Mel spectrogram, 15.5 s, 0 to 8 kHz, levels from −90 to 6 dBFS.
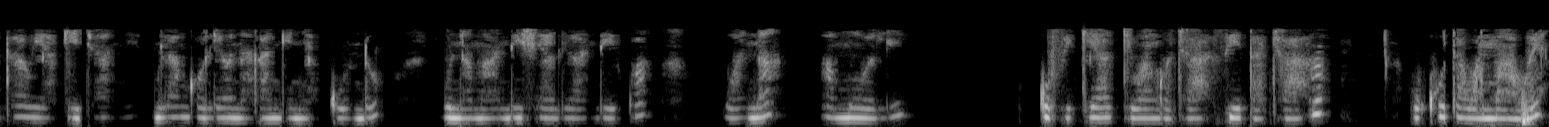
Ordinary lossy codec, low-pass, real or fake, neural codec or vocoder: AAC, 16 kbps; 7.2 kHz; real; none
